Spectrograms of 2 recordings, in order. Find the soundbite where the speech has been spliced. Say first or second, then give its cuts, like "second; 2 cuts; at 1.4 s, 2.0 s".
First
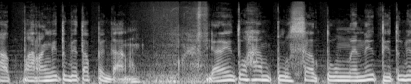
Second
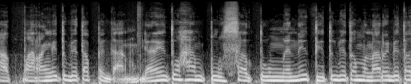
second; 1 cut; at 1.4 s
